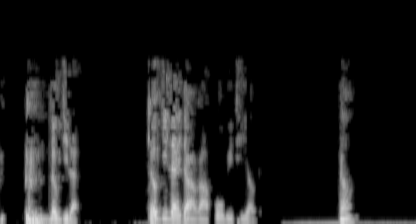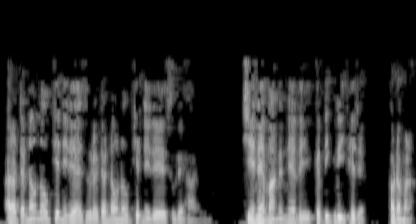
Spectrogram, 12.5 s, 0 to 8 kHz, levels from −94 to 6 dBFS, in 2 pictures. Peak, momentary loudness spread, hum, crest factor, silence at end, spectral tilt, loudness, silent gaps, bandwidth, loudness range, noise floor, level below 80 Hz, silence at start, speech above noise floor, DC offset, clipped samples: 0 dBFS; 12 LU; none; 16 dB; 0.05 s; -8.5 dB/octave; -17 LUFS; 0.10-0.33 s, 1.42-1.65 s, 1.75-1.91 s, 3.93-4.20 s, 9.52-9.69 s, 11.95-12.01 s; 6 kHz; 4 LU; -48 dBFS; -50 dBFS; 0 s; 32 dB; under 0.1%; under 0.1%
